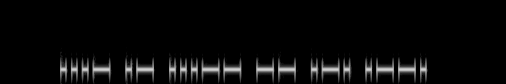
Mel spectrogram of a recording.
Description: Morse code, heard as a keyed tone, about 21 wpm, 700 Hz. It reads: VA3MRP
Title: DXCC-100 Call Signs - 6 Characters - Repeated 2x - 22wpm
